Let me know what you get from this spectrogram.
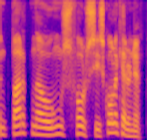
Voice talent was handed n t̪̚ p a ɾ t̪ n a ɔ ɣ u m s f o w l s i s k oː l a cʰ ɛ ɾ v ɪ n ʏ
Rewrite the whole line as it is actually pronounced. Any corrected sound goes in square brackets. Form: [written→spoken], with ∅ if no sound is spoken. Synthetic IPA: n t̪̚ p a ɾ t̪ n a ɔ ɣ u [m→ŋ] s f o w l s i s k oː l a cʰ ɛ ɾ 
